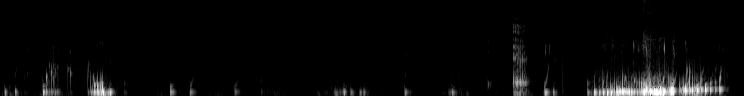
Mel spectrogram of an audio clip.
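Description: Irregular low gurgles and bubbling pops, ending in a long loud rumbling growl: active stomach rumbling, a normal digestive sound.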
